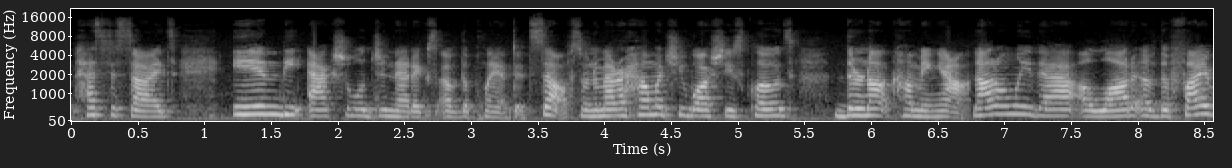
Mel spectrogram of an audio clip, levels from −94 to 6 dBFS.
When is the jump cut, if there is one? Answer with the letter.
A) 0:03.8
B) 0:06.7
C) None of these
B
